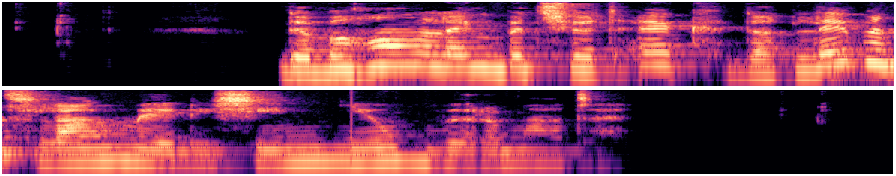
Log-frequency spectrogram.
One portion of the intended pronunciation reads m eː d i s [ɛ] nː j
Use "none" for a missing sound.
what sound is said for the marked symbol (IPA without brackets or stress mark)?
i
